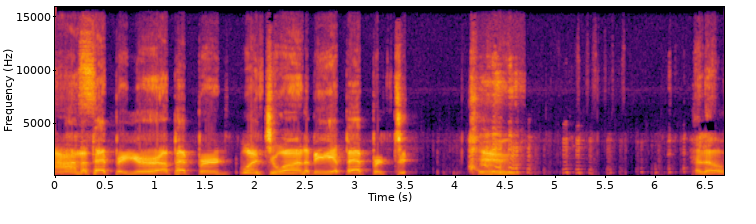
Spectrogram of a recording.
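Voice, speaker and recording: A cartoonish character voice at a fairly slow pace, with long, frequent pauses. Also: man, fairly high pitch for a man. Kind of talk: playful puppet show banter. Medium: puppet show. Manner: bossy, exasperated. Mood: pleading, silly.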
